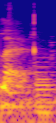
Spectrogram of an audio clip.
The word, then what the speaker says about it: lead: it's the noun right it's more of a shorter sound led however the second word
